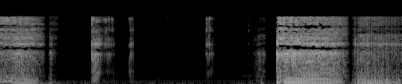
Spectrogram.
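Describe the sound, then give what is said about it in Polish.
A voice demonstrates snoring with the nose held shut, snoring through the palate and throat, giving harsh, rattling snorts in irregular bursts of varying length, separated by silent pauses, with a long, loud snore toward the end. “I chrapiemy podniebieniem, czyli gardłem, czyli ja teraz demonstruję, zatykam sobie nos i chrapię.”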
